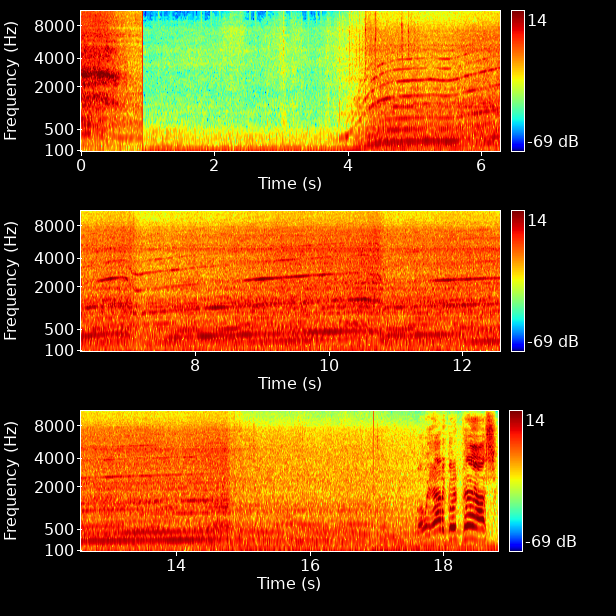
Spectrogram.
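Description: A Cadillac CTS-V wagon launches down a drag strip, its engine roaring loudly and rising through the gears in long sweeping pulls with brief shift breaks, close and dominant, before easing off at the end of the pass.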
